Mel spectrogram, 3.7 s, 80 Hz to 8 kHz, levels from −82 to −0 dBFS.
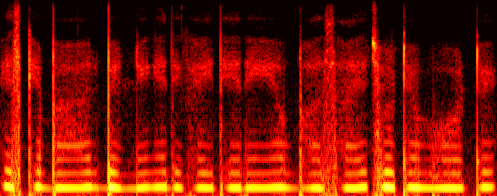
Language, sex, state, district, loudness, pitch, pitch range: Hindi, female, Uttar Pradesh, Jyotiba Phule Nagar, -22 LUFS, 215 Hz, 210-220 Hz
